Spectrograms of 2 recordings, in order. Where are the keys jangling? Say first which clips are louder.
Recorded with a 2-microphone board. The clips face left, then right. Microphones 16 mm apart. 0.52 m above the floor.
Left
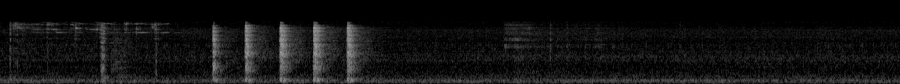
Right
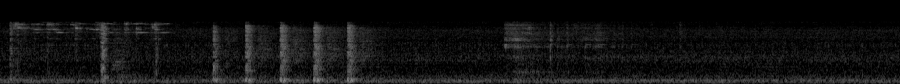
Right 2 dB; 5° left (ahead or behind), 3.5 m; by 1.7 s 5° right (ahead or behind), 1.3 m.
